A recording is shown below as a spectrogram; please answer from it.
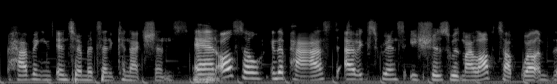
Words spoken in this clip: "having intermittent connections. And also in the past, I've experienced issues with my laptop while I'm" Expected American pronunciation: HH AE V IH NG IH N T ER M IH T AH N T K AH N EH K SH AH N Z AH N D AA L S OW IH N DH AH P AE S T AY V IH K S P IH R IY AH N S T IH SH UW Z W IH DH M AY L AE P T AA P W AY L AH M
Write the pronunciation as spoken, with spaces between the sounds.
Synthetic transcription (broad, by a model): HH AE V IH NG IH N T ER M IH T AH N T K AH N EH K SH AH N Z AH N AA L S OW IH N DH AH P AE S T AY V IH K S P IH R IY AH N S T IH SH UW Z W IH DH M AY L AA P T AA P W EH L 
